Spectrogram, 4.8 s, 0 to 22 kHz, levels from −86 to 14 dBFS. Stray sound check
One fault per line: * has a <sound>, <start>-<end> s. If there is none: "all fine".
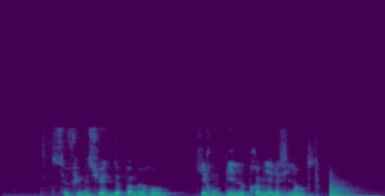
* has a thud, 4.1-4.8 s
